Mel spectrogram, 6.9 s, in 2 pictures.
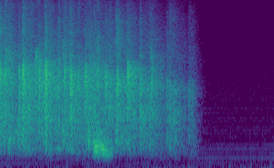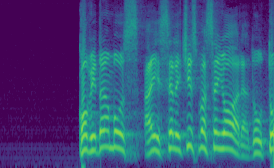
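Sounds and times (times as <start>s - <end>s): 
audience applause: 0.0s - 2.6s
speech: 4.4s - 6.8s.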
